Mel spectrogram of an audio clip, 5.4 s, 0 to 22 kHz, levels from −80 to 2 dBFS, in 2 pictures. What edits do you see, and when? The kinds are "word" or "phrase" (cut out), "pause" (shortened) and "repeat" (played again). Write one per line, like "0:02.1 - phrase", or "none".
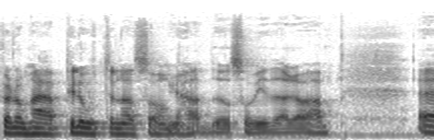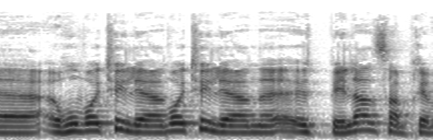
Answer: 0:01.0 - word
0:03.7 - repeat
